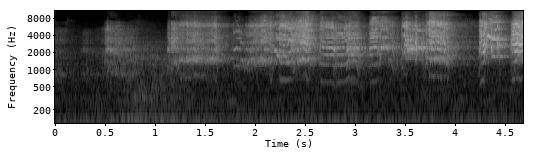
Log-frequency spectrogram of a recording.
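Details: Red-masked parakeets landing outside a balcony in Ecuador, a noisy group visiting every few days: harsh, grating squawks in overlapping bursts, rising in intensity toward the end.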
